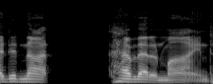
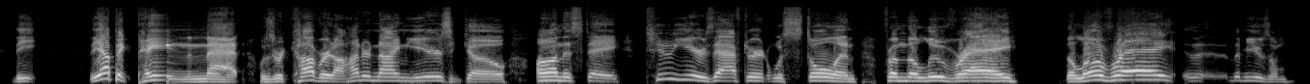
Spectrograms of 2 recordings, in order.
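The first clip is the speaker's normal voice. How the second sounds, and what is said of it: Put-on Pittsburgh Yinzer accent. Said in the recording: “I'd love to do my Yinzer accent. ... Jeff doesn't uh, really want me to do my Yinzer anywhere, but I'm going to do it here.”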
